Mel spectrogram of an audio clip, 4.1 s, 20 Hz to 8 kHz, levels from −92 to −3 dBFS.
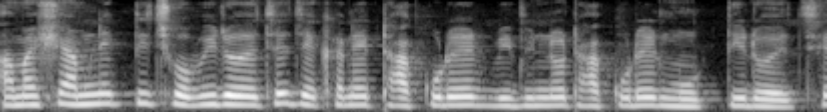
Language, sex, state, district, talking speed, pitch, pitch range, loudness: Bengali, female, West Bengal, Jalpaiguri, 160 wpm, 220 Hz, 205-235 Hz, -16 LUFS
